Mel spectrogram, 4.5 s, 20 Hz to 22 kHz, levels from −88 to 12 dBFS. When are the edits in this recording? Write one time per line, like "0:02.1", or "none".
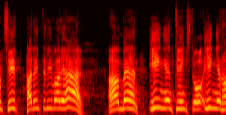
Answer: none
